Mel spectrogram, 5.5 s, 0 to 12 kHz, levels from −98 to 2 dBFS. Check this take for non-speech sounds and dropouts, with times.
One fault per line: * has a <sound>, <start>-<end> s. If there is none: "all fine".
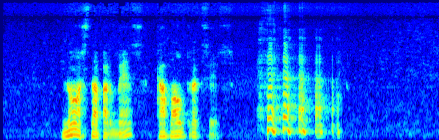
* has a laugh, 3.2-4.3 s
